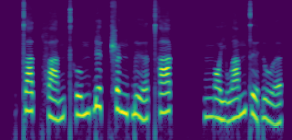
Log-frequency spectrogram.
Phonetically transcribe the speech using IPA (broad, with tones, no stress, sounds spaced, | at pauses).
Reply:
t̪ a˦˥ t̚ f a˨˩˦ n t̪ʰ u˧˥ m ɗ ɨ˦˥ t̚ ʂ ə˧ ŋ ɓ ɨ˨˩˦ ə̯ t̪ʰ a˦˥ k̚ | ŋ ɔ˨˩ j w a˧˥ m t̪ ɨ˨˩˨ ɗ u˨˩˨ ə̯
